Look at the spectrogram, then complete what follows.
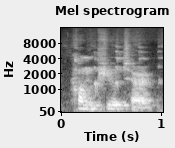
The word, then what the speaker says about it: Computer: to any german because computer is an english word so they adopt that u sound in computer computer okay and then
